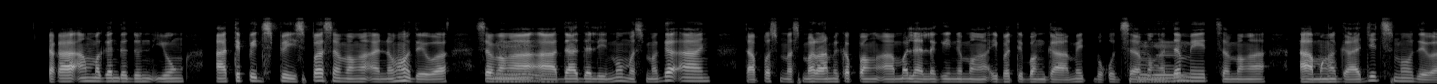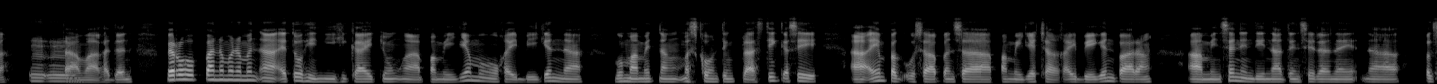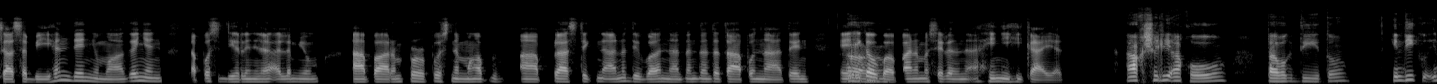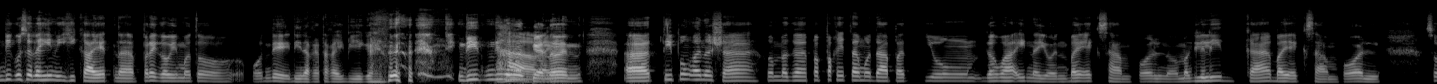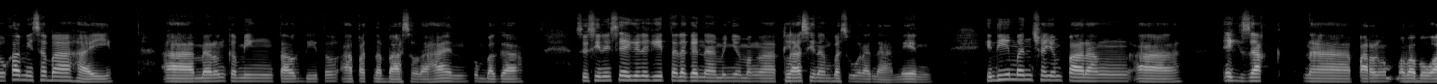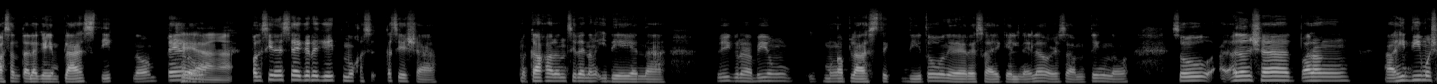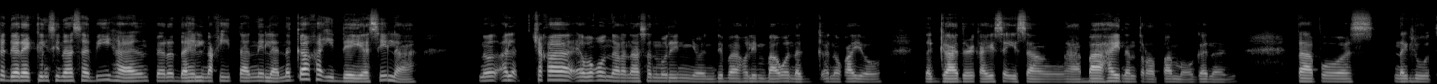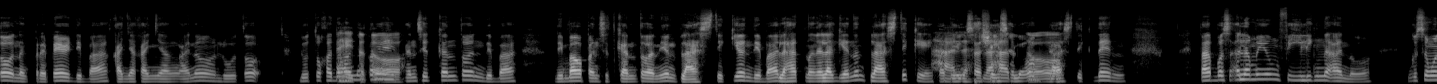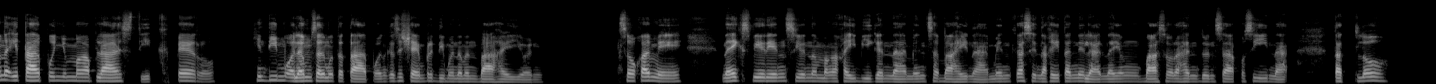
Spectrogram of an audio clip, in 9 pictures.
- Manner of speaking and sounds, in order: laughing while speaking: "ano mo"; lip smack; laugh; laughing while speaking: "Hindi, hindi naman ganun"; tapping; other background noise
- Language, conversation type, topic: Filipino, podcast, Ano ang simpleng paraan para bawasan ang paggamit ng plastik sa araw-araw?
